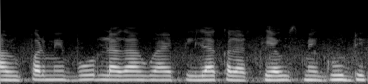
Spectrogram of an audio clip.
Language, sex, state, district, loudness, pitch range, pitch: Hindi, female, Jharkhand, Sahebganj, -15 LUFS, 200-210 Hz, 205 Hz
